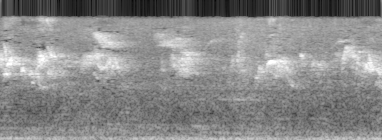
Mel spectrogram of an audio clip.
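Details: A captive, not-yet-ringed competition Red-whiskered bulbul sings bright, warbling chirps in quick bursts every half second or so, over a steady low rumble of background noise.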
